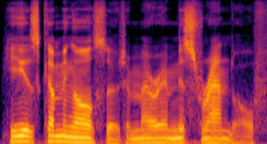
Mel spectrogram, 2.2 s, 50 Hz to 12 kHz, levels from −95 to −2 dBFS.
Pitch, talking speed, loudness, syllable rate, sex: 100 Hz, 215 wpm, -17 LUFS, 5.6 syllables/s, male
